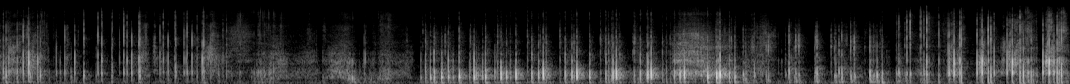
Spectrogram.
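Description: Long nails rapidly tap and scratch the leather surface of a small brown zippered leather case held in the hands. Quick, dry, dull taps mix with soft scratching, easing into a quieter scratchy stretch before the tapping picks up again, louder and denser.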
